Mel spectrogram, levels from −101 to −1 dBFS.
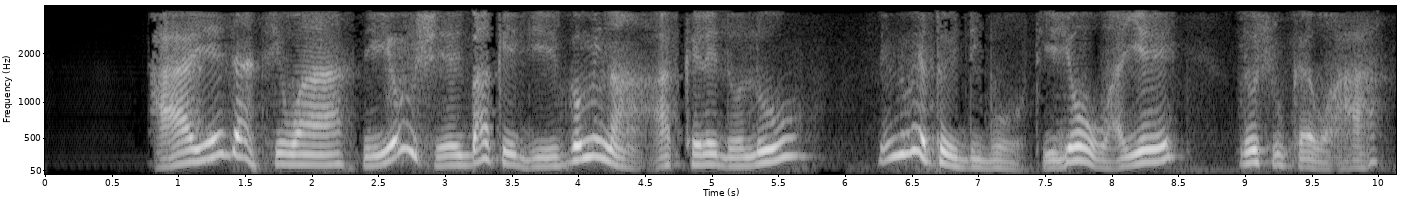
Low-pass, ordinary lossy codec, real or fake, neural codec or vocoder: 3.6 kHz; AAC, 16 kbps; fake; codec, 16 kHz in and 24 kHz out, 0.9 kbps, LongCat-Audio-Codec, fine tuned four codebook decoder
